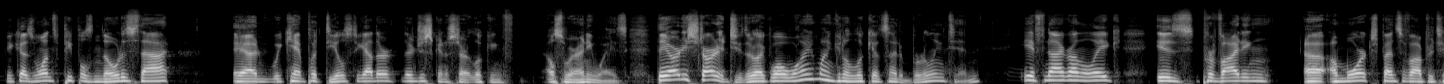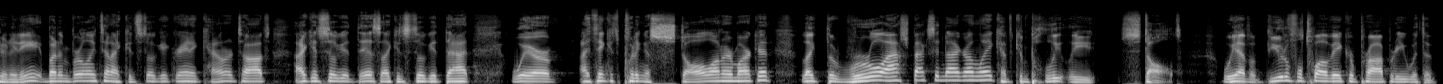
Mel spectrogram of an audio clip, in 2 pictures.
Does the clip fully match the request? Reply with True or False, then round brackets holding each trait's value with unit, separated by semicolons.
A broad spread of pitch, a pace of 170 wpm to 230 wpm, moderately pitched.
False (3.7 semitones; 200 wpm; 145 Hz)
